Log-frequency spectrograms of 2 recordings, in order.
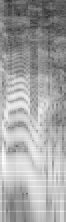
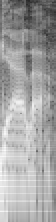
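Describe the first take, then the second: First: The first vowel is an open ah sound. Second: The first vowel is like a in cat. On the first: The speaker calls it right. "এটির উচ্চারণ হবে গালা" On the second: The speaker calls it wrong. "Not গ্যালা"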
